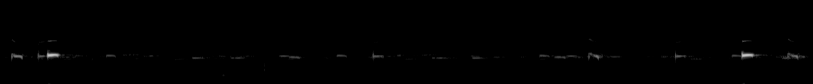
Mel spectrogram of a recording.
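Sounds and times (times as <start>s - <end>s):
chorus of toads piping: 0.0s - 1.3s, 5.4s - 8.1s.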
